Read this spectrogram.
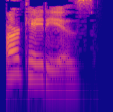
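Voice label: "arcadias", British English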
